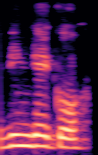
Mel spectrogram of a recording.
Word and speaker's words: Vingegaard: E, Vingego diye okunuyor ama hep okurken Vingegaard diye okuyorum ben.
